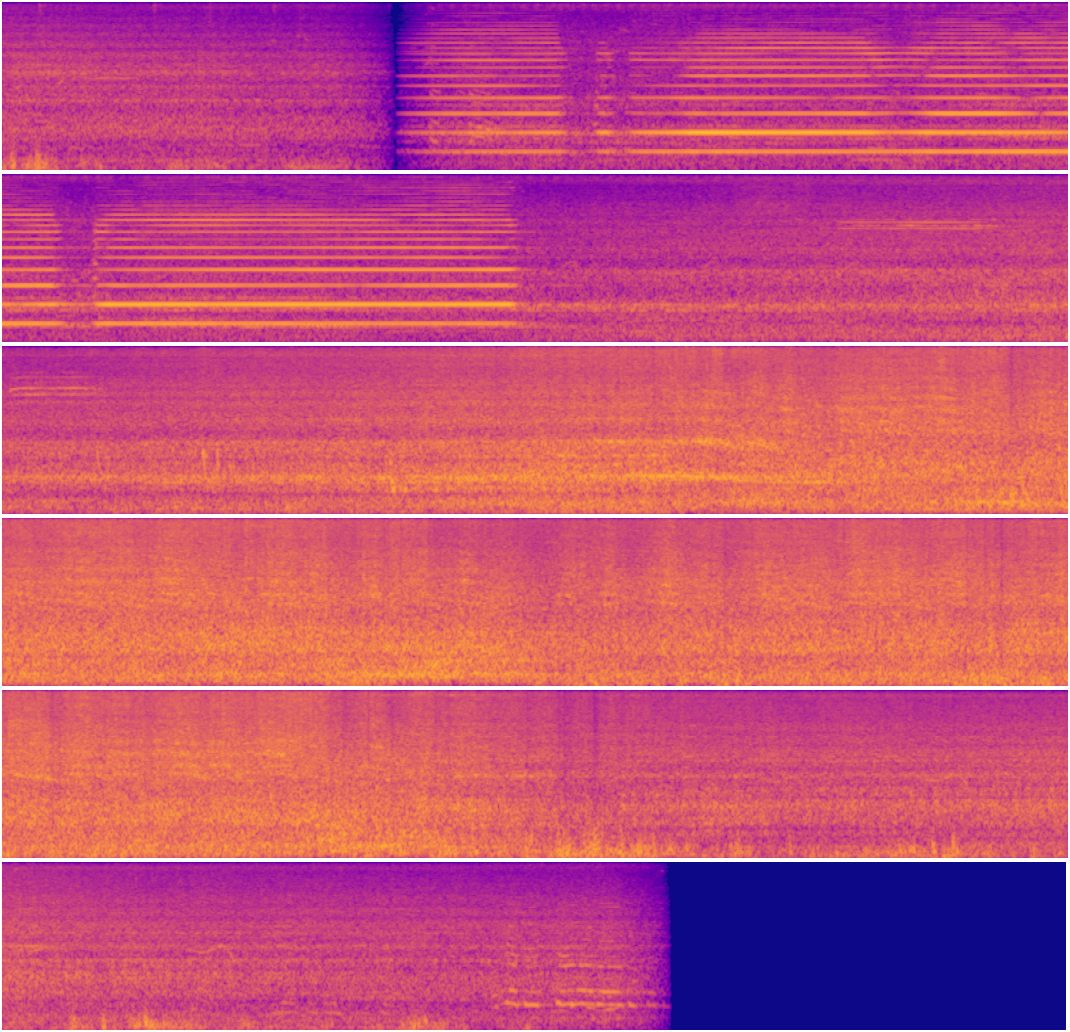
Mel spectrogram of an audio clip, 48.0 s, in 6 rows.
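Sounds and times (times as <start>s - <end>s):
passenger train passing at speed: 0.0s - 45.0s
locomotive horn: 3.0s - 12.0s, 14.2s - 16.8s, 20.3s - 22.2s, 43.8s - 45.0s
wheels clickety-clack: 21.1s - 36.0s.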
